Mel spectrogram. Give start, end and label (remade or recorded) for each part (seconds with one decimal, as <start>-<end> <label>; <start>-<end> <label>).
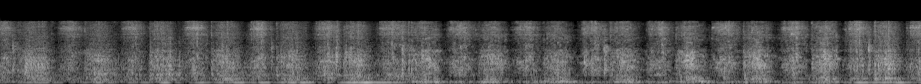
0.0-4.1 recorded; 4.1-8.5 remade; 8.5-9.2 recorded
